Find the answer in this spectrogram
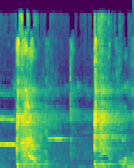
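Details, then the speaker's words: Two separate sharp coughs about a second apart from an adult with a heavy cough and recent fever, treated with paracetamol; faint room noise between them. "শুনতে পাচ্ছি না যাকে ভীষণ কাশি হচ্ছে এই জেলাটা কাশি ওষুধ কিনবো"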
